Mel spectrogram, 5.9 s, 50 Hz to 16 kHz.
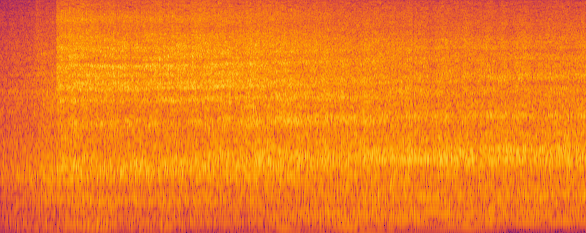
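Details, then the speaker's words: Neglected 1600 dual-port air-cooled VW Beetle flat-four on dyno after ignition advance fixed (about 32° total), full-load pull: loud, steady, smoothly climbing roar, no misfire or knock, oil pressure fine; about 52.5 hp and 87 torque, healthy run. "Clean sounding better sound something yeah and the oil pressure is still fine yeah"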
